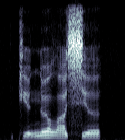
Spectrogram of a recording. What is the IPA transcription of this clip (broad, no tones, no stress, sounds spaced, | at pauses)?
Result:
kʲ ø n ø lˠ a sʲ ə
